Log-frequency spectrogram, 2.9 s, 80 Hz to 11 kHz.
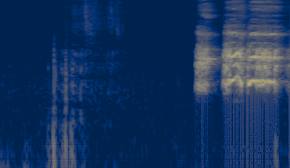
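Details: Rooster crowing, recorded on 16 January 2020: a few faint taps and clicks, then after a silent gap a loud, harsh crow begins, rising into a strong sustained phrase that runs to the end.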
